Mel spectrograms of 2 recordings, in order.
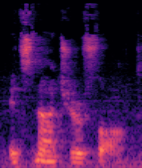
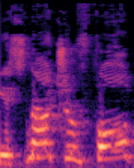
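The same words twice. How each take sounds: First: It is said softly and gently. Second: It is said harshly and impatiently.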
